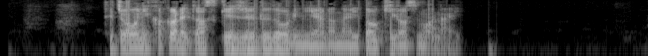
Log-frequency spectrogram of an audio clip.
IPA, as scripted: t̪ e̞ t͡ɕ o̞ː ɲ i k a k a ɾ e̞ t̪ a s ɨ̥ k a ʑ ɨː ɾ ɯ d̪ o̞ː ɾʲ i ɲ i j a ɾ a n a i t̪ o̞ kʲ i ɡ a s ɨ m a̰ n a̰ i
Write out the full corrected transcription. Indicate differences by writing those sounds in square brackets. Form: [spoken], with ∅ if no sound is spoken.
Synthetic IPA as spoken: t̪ e̞ t͡ɕ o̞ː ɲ i k a k a ɾ e̞ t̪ a s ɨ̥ k [e] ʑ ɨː ɾ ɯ d̪ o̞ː ɾʲ i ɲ i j a ɾ a n a i t̪ o̞ kʲ i ɡ a s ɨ m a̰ n a̰ i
